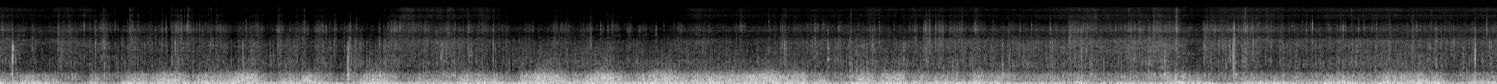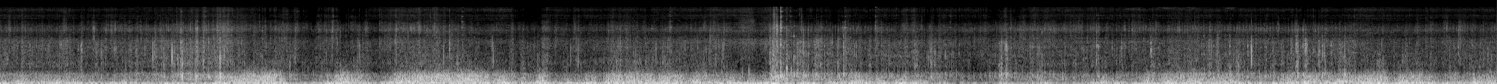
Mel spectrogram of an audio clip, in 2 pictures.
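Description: Wind buffeting the microphone as a mountain bike is ridden fast down a dirt trail: a heavy, uneven low rumble mixed with the rattle of the bike over the ground, and a few sharp knocks from bumps.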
